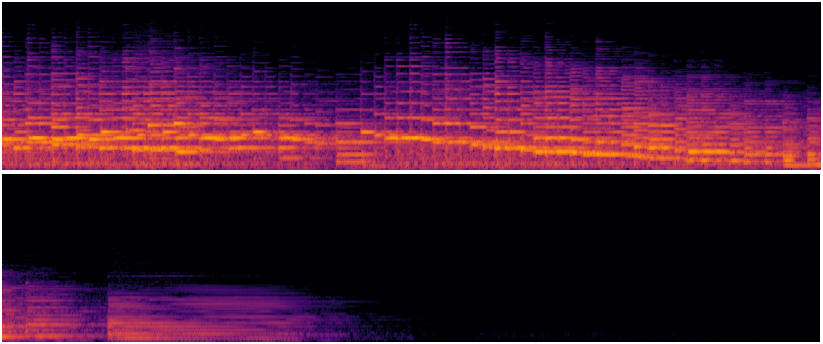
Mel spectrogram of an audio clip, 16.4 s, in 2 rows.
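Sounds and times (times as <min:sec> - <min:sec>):
keyboard sonata in B minor: 0:00.0 - 0:11.2.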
